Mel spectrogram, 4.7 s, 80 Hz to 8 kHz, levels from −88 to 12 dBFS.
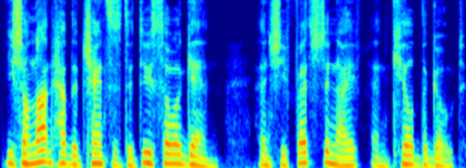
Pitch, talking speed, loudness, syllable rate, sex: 145 Hz, 245 wpm, -17 LUFS, 5.8 syllables/s, male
